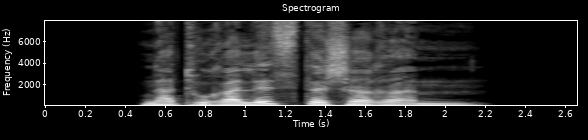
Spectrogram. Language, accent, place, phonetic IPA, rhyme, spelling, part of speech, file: German, Germany, Berlin, [natuʁaˈlɪstɪʃəʁəm], -ɪstɪʃəʁəm, naturalistischerem, adjective, De-naturalistischerem.ogg
- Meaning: strong dative masculine/neuter singular comparative degree of naturalistisch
